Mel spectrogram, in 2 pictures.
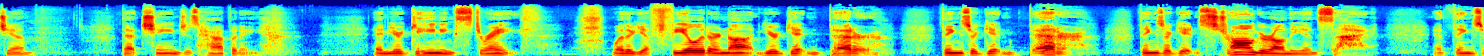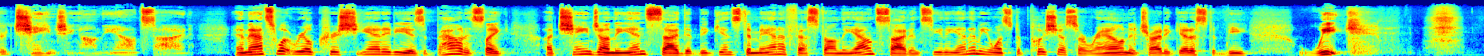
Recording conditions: large echoing room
